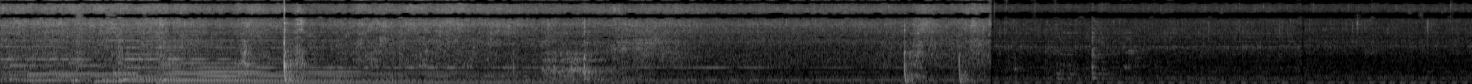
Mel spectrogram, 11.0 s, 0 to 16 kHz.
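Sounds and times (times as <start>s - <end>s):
light sizzle: 0.0s - 11.0s
spoon stirring paste in pan: 1.8s - 3.3s.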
